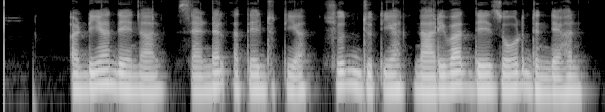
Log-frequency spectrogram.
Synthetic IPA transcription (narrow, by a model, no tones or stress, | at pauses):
əɖijãːd̪eːnaːlsɛ̃ːɳɖələt̪eːd͡ʒʊt̪ijãːʃʊd̪d͡ʒʊt̪ɪjãːnaːɾiːʋaːd̪̚d̪eːzoːɾd̪ɪnd̪eːɦən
